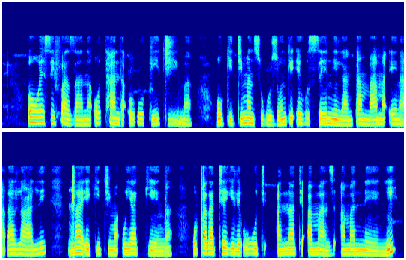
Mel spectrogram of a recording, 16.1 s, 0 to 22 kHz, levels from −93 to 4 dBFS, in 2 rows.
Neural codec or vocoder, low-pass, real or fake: codec, 16 kHz in and 24 kHz out, 1 kbps, XY-Tokenizer; 7.2 kHz; fake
